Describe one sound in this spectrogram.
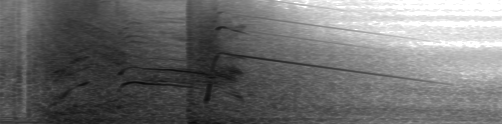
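A loud punch lands with a heavy whooshing blow that rings away.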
